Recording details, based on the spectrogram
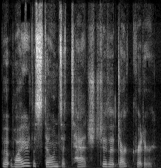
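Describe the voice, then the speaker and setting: A woman's voice: medium pitch, steady tone, a little slow, vocal fry, darkish tone. A woman streaming a video game, chatting casually and reading story dialogue aloud, with game music behind her.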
